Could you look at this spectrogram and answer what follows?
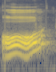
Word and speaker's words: Om: And this Om, when it is pronounced, uttered, there is A, U and Ma. These three letters are called three matras.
